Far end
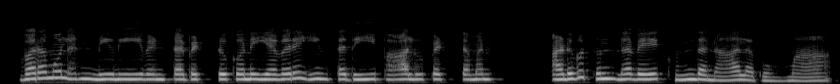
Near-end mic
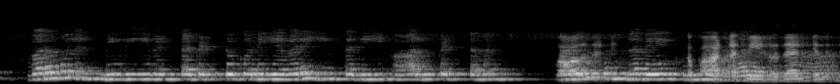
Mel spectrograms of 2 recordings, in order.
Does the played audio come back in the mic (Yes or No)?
Yes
